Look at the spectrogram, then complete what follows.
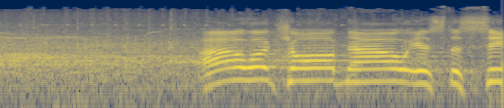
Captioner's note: cheers and Applause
